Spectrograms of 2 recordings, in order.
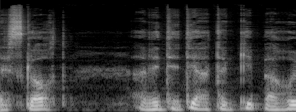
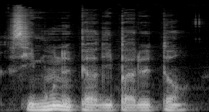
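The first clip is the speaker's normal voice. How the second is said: ordinary delivery, nothing marked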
